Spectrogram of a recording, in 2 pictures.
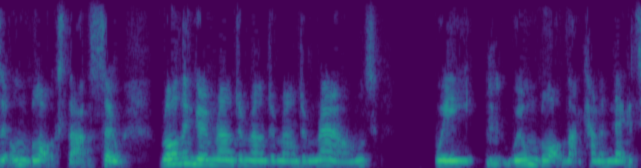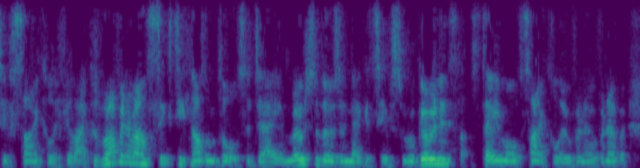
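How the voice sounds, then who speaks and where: A woman guest, an EFT tapping practitioner, explains tapping casually on a video call in a fairly low voice. She has a cold and a stuffy nose, rambles and frequently restarts, and the recording sounds muffled.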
